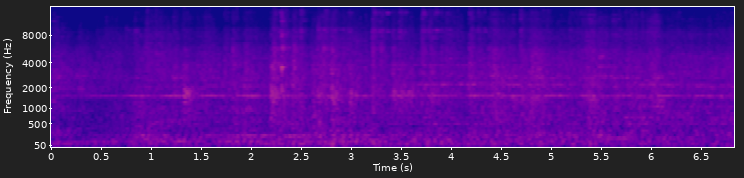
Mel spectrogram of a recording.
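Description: Double-stack container freight train rolling past: a steady rumble of wheels on rail, with a few clacks over rail joints and a faint steady high ring.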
